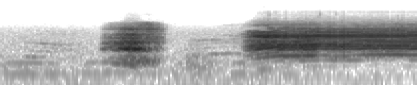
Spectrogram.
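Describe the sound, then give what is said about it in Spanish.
A voice imitates a cow's loud moo: a short call, a brief pause, then a longer sustained, strained moo, fairly loud, with no other talk. “Temprano a la mañana siguiente, la vaca mugió con todas sus fuerzas.”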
